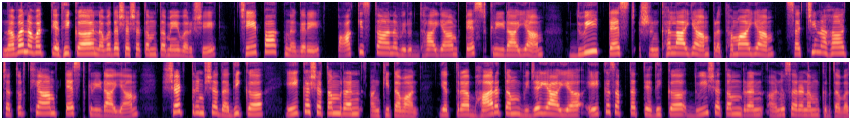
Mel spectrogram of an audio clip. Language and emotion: Sanskrit, neutral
